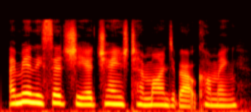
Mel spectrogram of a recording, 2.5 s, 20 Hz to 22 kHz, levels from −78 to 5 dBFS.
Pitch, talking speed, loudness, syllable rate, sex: 215 Hz, 240 wpm, -16 LUFS, 6.6 syllables/s, female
